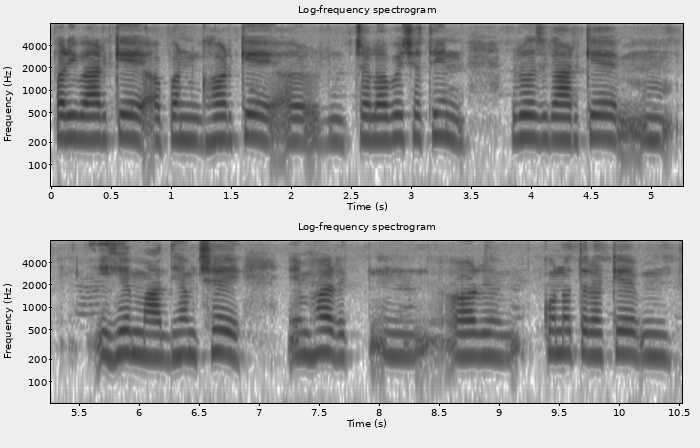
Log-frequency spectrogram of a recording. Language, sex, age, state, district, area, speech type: Maithili, female, 30-45, Bihar, Sitamarhi, urban, spontaneous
